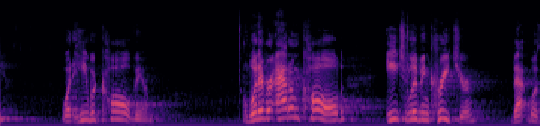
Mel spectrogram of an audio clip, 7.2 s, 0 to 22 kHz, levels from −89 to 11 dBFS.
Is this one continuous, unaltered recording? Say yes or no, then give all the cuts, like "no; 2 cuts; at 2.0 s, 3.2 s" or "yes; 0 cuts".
yes; 0 cuts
